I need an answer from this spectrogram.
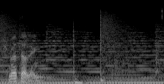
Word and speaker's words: Schmetterling: Give us the proper pronunciation. Schmetterling.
